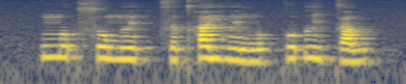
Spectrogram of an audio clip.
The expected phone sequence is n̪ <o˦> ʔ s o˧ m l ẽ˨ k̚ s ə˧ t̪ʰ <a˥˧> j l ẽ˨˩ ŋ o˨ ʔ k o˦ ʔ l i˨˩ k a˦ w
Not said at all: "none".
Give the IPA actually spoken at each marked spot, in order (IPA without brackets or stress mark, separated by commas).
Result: o˦, a˥˧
